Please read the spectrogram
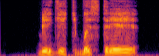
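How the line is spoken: Hoarse urgent command. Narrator (Russian): севшим голосом велел он

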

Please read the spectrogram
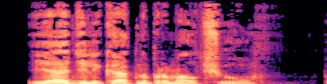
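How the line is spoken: Grumbling. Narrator (Russian): проворчал Константин

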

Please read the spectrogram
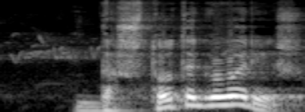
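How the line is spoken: Exclamation. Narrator (Russian): воскликнул Трюфлелов

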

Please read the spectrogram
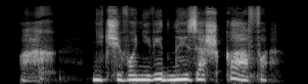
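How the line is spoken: Mutter. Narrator (Russian): пробормотала она

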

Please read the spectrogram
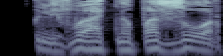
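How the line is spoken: Through gritted teeth. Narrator (Russian): процедил сквозь зубы Артем

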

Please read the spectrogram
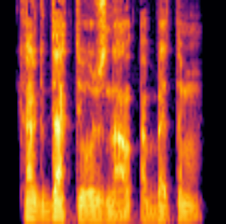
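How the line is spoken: Plain. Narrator (Russian): спросил он

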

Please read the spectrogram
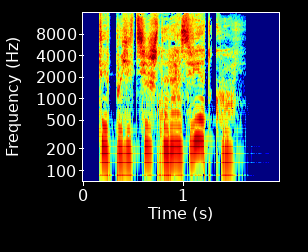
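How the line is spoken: Whisper. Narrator (Russian): прошептала она

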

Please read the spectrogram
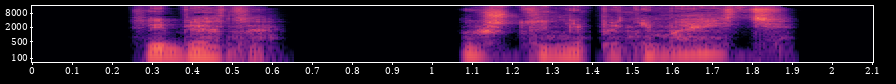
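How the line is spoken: Whispering. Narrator (Russian): прошептала Гермиона

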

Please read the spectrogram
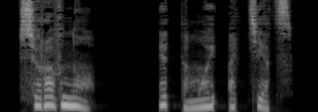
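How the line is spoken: Quiet. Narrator (Russian): тихо произнесла Василиса

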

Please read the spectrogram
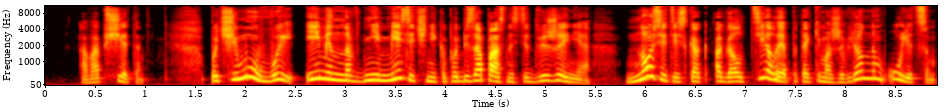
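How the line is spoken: Angry question. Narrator (Russian): уже сердито спросил лейтенант

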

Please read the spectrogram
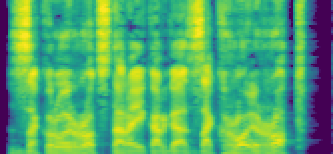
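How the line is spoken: Barked. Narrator (Russian): рявкнул он

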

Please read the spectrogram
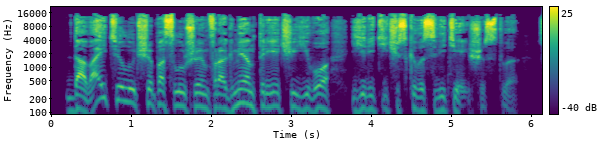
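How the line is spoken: Plain. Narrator (Russian): сказал Еремия

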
